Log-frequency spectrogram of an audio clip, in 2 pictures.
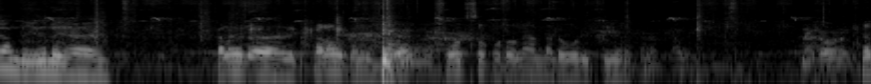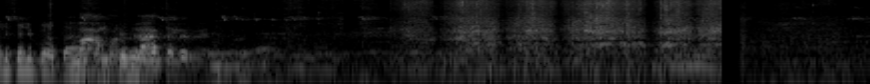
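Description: A trowel scrapes and slaps wet plaster onto a brick wall.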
